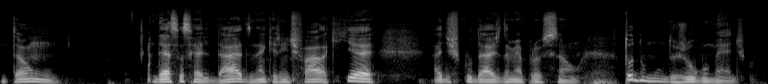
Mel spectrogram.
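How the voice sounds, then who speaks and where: A man's voice: fairly low pitch, fairly quick, slightly rough, dry recording. Emphatic Brazilian man, dry close sound. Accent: Brazilian Portuguese. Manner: animated, storytelling, emphatic repetition. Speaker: physician guest. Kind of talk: casual podcast interview.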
